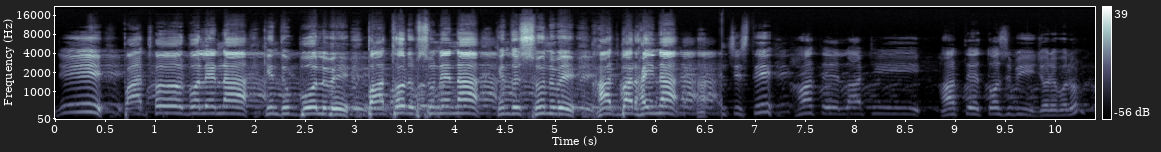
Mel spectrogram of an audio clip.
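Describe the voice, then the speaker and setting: High-voiced preacher, slow and sung. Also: male voice, fairly even intonation. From West Bengal, India. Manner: melodic preaching, urging the crowd to respond. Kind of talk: sung devotional sermon.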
